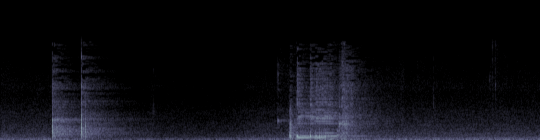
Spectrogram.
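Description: Kitchenware being handled on a table: two light clinks, then about two seconds in a louder metallic clatter with a brief ring, as a stainless steel mixing bowl is moved and set down.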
